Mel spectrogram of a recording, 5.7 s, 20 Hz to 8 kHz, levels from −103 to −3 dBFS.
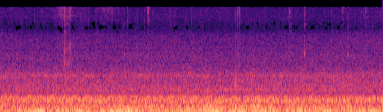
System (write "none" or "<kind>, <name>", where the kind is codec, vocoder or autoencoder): none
